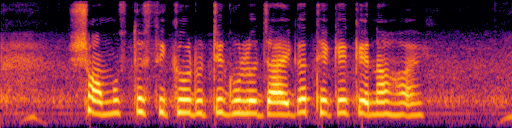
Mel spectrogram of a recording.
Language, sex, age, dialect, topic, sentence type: Bengali, female, 25-30, Northern/Varendri, banking, statement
